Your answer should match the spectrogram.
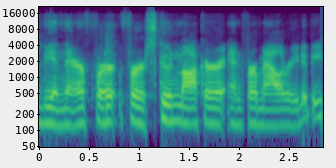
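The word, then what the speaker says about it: Schoonmaker: comes Titans we've got Luke how do you pronounce his last name Musgrave he's out no no s c h o o n scoon mocker yeah yeah he also he's like a third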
